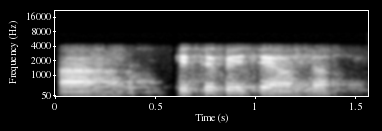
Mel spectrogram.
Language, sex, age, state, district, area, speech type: Hindi, male, 18-30, Rajasthan, Jodhpur, urban, conversation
